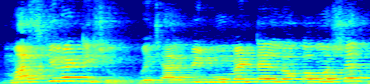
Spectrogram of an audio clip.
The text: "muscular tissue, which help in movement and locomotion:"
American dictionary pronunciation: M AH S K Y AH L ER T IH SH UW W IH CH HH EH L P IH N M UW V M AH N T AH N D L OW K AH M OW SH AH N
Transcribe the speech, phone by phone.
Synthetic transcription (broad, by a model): M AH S K Y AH L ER T IH SH UW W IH CH HH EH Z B IH N M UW M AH N T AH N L OW K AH M OW SH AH N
